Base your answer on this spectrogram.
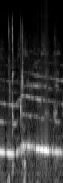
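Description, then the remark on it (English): An emergency vehicle siren sounds from a street in Brooklyn, a steady sustained wail holding one pitch, faint, with a few short background noises mixed in. “You just have nonstop sirens for the...”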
